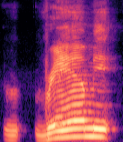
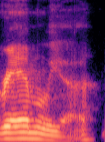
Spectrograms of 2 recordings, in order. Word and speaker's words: Ramalia: Okay, I've been messing up your name so much, and is Ramalia. It's not Ramlia.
